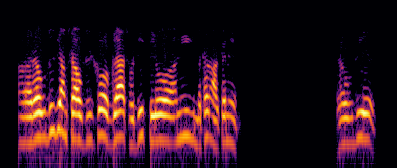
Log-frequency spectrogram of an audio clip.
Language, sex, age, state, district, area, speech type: Manipuri, male, 60+, Manipur, Kakching, rural, conversation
